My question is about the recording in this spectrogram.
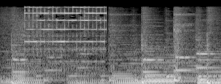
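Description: Alarm-clock ring sound effect, about a second long, signalling that the quiz timer's time is up, over upbeat background music.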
